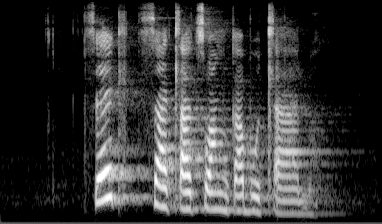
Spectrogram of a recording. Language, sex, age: Southern Sotho, female, 23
